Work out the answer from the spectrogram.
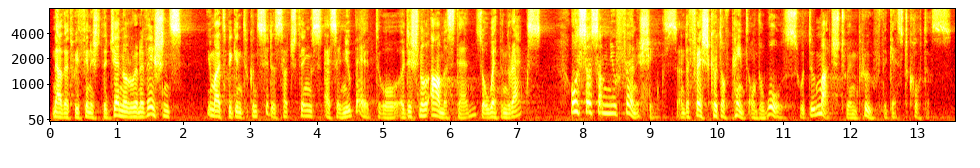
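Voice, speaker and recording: Fussy deferential game butler, eloquent and formal, animated intonation, breathy husky tone, long reverb. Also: male voice, medium pitch, normal speed. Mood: eager, deferential. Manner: formal, obsequious, florid, swooping delivery. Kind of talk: video game voice acting.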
